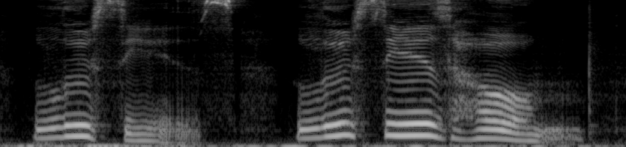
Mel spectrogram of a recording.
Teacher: Lucy starts with a long u but then you've got to slide all the way forward and bend your tongue for the Y which is a long e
